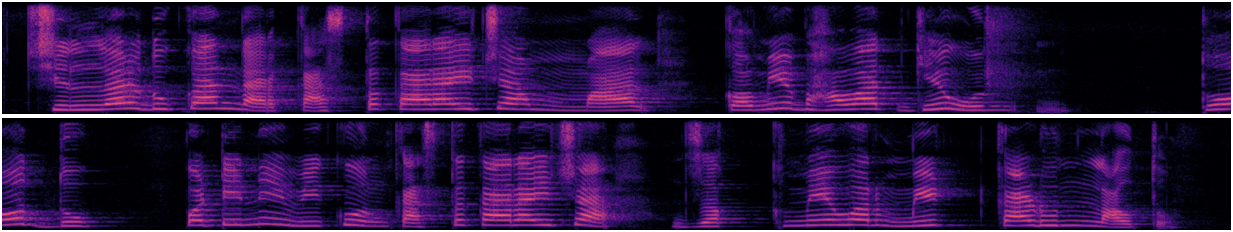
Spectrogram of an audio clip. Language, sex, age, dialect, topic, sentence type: Marathi, female, 51-55, Varhadi, agriculture, question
